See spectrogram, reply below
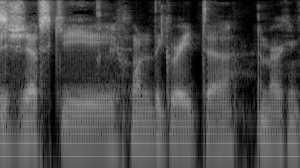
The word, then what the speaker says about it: Rzewski: So Paul Jacobs, Winsboro Cotton Mill Blues, composed by Frederick Zhevsky. Check it out. Zhevsky is spelled R-Z-E-W-S-K-I. Okay, so it starts with an R, not a Z.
